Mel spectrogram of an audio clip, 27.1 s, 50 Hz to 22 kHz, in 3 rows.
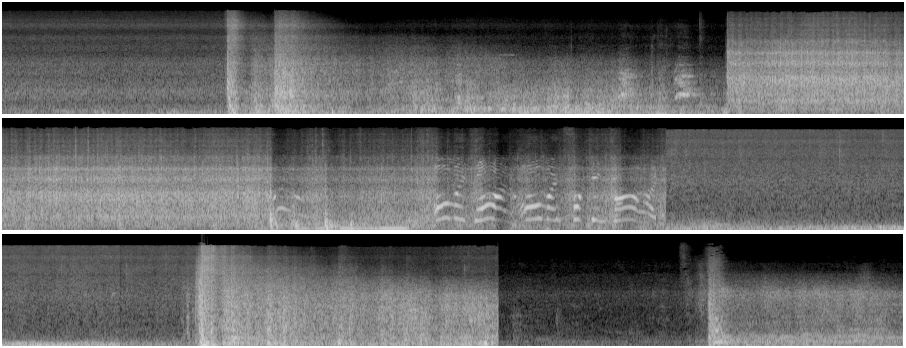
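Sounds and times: heavy rain hiss: 0:00.0 - 0:03.4, 0:07.3 - 0:23.0
thunder crack and rumble: 0:01.6 - 0:23.1, 0:24.9 - 0:27.0.

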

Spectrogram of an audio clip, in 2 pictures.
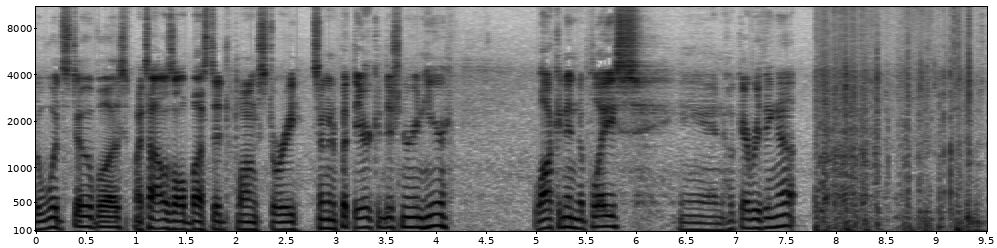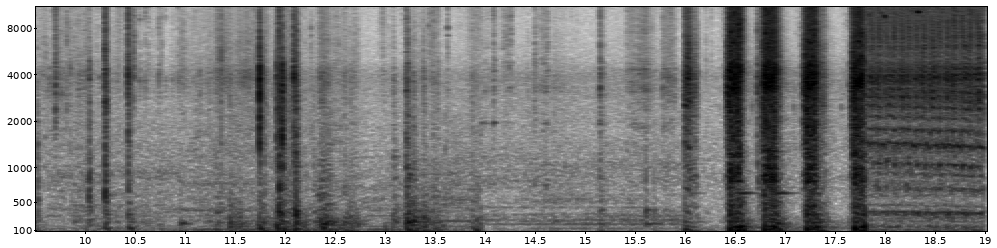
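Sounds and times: plastic hose clicking and rubbing: 0:07.8 - 0:12.8
cordless drill driving screws: 0:16.0 - 0:19.0
drill motor running: 0:16.5 - 0:19.0.

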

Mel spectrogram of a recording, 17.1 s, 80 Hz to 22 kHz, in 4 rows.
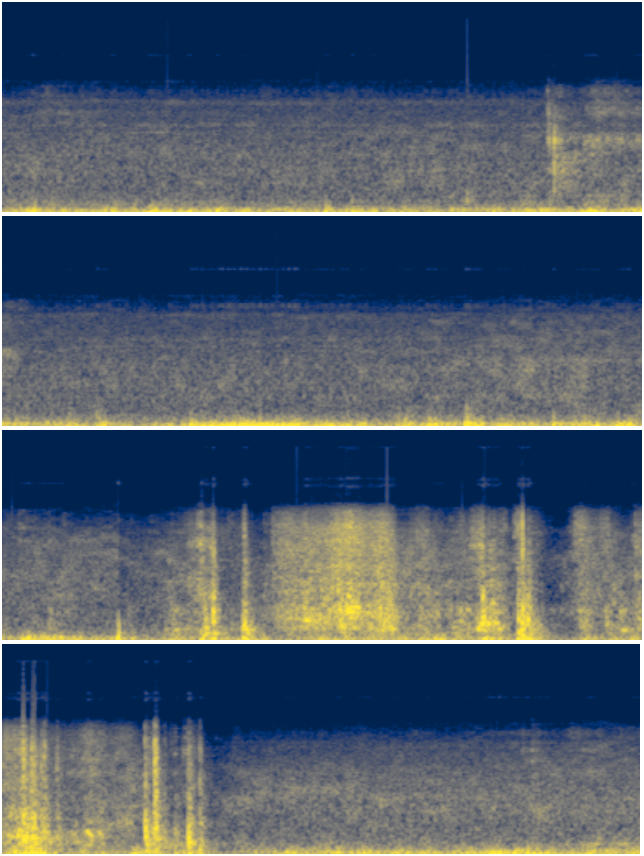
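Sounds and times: wind rumble on microphone: 0:00.0 - 0:17.0
guitar being handled: 0:09.6 - 0:14.3.

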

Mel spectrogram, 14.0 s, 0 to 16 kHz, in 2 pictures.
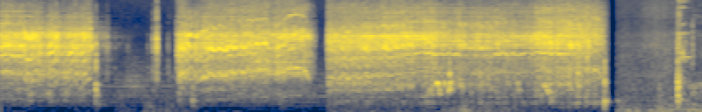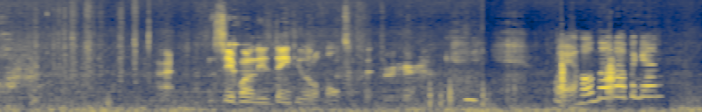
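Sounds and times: cordless drill boring wood: 0:00.0 - 0:01.1, 0:01.8 - 0:06.1.

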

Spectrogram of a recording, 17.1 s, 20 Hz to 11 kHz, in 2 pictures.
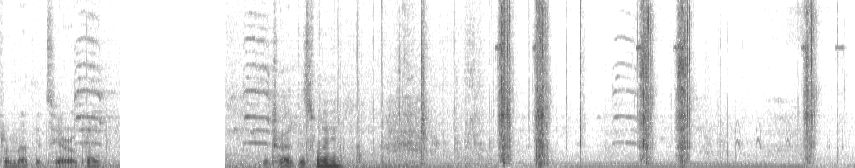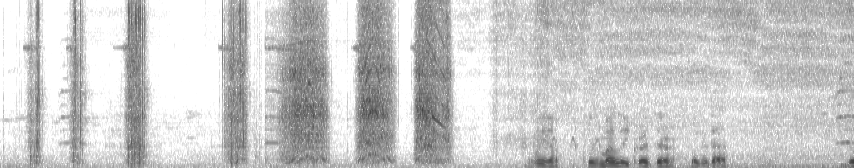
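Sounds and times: cordless drill bursts: 0:04.9 - 0:05.6, 0:06.4 - 0:07.0, 0:08.0 - 0:10.1, 0:10.7 - 0:13.2.

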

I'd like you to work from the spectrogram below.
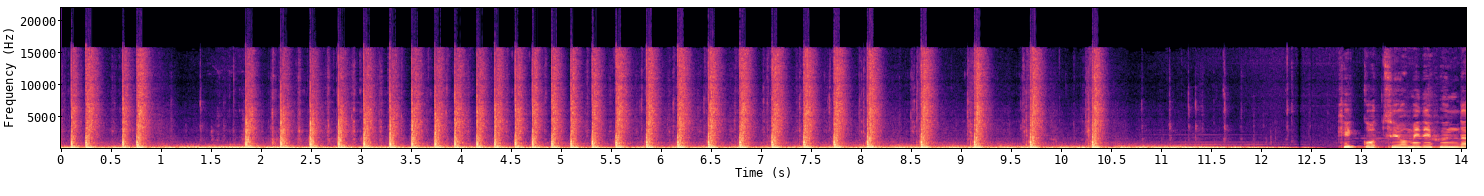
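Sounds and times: bass drum kicks: 0:00.0 - 0:11.0.

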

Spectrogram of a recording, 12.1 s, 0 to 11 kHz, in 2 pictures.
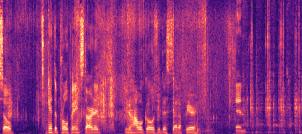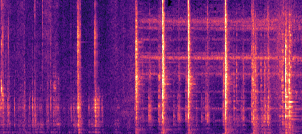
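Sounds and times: stove igniter clicking: 0:08.8 - 0:12.0.

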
